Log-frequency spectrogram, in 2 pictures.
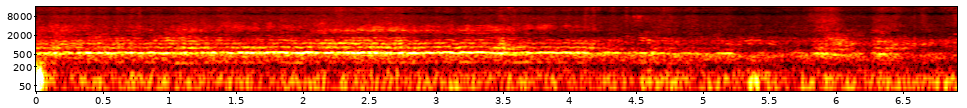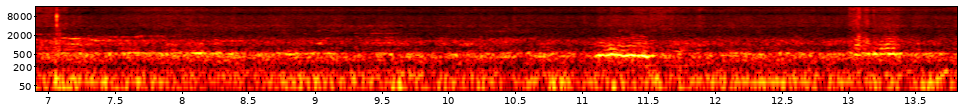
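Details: Honey bees in a clump on the grass outside the hives give a humming buzz, strongest at first with a bright steady tone, then softer with scattered clicks and rustles.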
